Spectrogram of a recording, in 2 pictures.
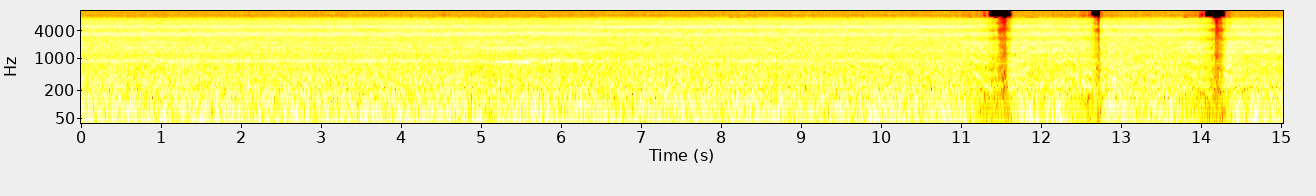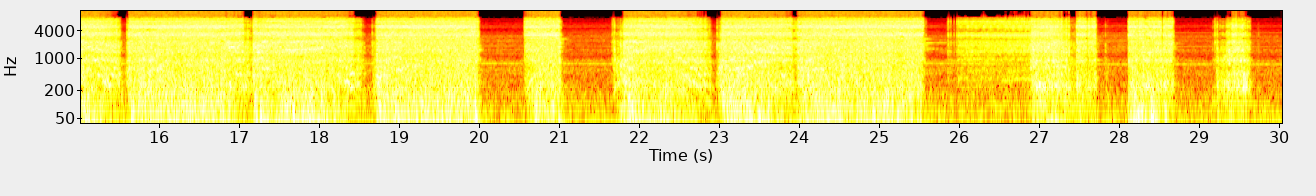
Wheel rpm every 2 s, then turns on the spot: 230, 230, 230, 210, 220, 140, 110, 90, 140, 120, 50, 90, 120, 10, 10.
26-28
